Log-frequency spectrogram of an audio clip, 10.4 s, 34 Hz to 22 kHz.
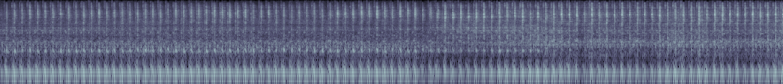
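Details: Honda Dominator NX650 motorcycle, 1999, 45,000 km: loud, sharp clacking at about three per second over a steady idle, an even mechanical clatter of unknown cause; bad engine clacking, owner doesn't know why.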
